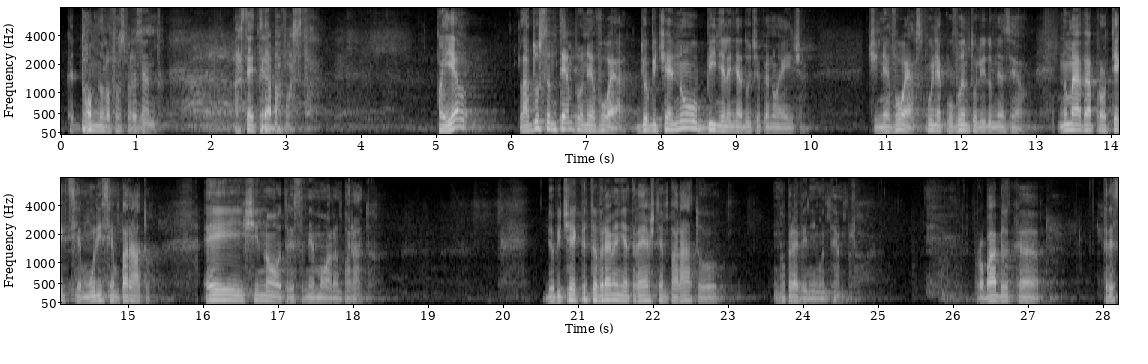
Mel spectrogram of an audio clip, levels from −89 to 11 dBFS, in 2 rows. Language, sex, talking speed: Romanian, male, 130 wpm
